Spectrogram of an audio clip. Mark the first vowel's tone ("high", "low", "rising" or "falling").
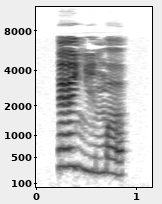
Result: high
